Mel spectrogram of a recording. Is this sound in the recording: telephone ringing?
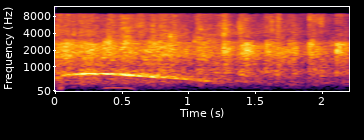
no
